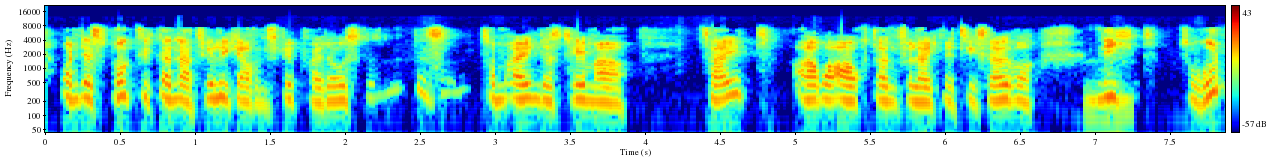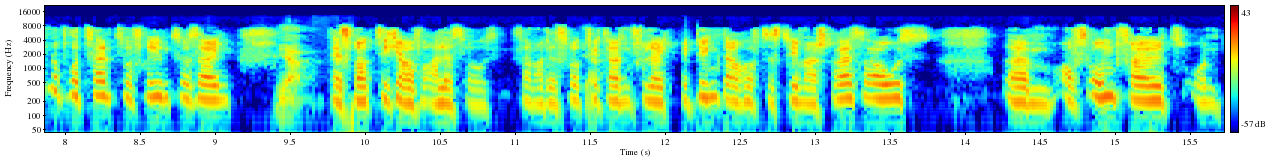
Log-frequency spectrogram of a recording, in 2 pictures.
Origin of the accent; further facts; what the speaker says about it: Baden-Württemberg, Germany; Und als Schwabe lässt man sich das nicht oft sagen.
